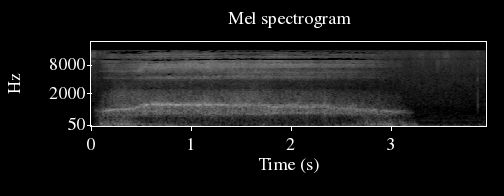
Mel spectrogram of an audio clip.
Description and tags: wind breeze swoosh air gust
